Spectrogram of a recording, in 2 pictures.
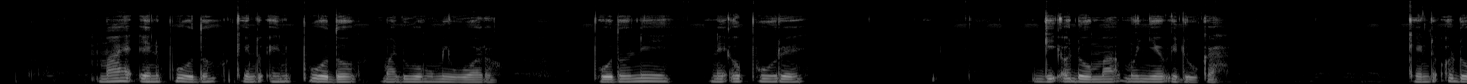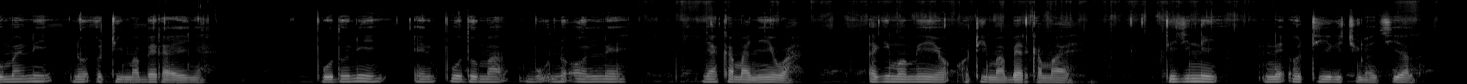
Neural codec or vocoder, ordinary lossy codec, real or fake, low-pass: vocoder, 44.1 kHz, 128 mel bands every 256 samples, BigVGAN v2; none; fake; none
